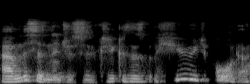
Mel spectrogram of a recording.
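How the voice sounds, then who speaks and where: In a Midlands accent, a somewhat breathy man talks at a very fast pace. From English Midlands. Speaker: LEGO live stream builder. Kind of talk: live stream building commentary. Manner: casual, hesitant with many ums.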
